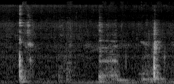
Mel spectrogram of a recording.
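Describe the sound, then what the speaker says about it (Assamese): Pork frying with tomato in a pan, quiet sizzling broken by three distinct stirring scrapes spaced evenly, close by. "বিলাহীৰ লগত গাহৰি মাংসটো ভাজি আছোঁ"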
